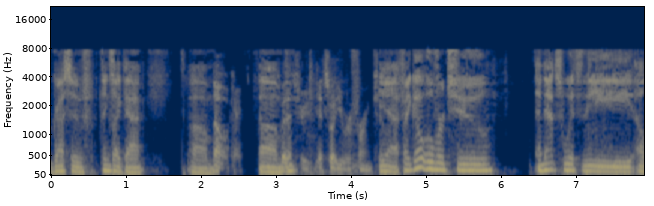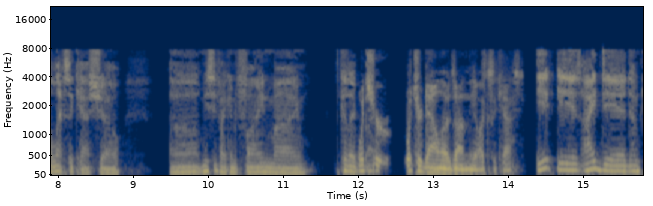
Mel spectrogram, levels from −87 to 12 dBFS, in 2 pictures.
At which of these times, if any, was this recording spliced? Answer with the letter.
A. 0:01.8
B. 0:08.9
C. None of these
A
